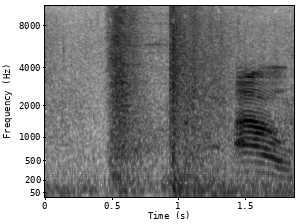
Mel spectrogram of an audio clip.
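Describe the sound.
Heavy stomping impacts from a monster's attack in a video game, two loud thuds close together, followed by a short vocal cry.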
